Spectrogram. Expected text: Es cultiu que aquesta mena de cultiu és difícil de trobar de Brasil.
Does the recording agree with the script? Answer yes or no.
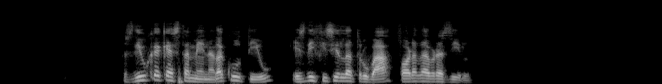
no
